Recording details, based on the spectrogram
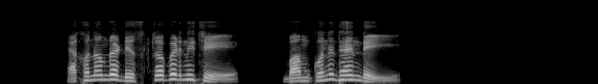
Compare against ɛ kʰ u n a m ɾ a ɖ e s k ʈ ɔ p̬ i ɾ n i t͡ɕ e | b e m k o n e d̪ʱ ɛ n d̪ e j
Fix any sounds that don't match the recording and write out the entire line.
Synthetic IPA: ɛ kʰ o n a m ɾ a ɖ e s k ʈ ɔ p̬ e ɾ n i t͡ɕ e | b a m k o n e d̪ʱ ɛ n d̪ e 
